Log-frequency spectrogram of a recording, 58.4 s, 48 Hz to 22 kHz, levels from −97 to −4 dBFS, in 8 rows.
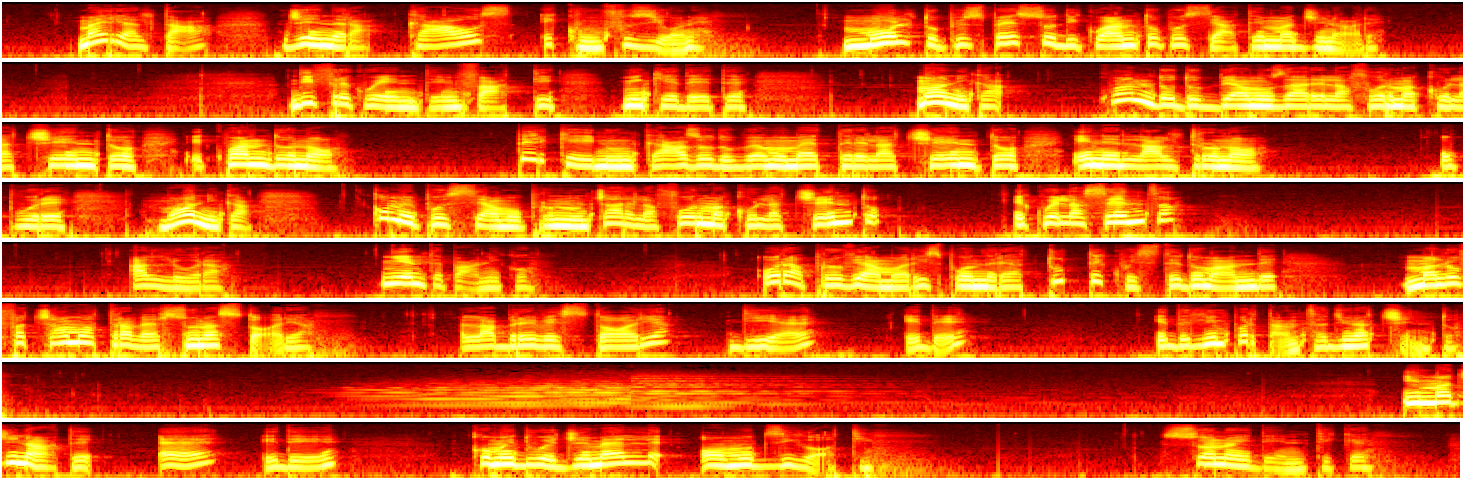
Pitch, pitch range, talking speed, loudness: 180 Hz, 155-205 Hz, 95 wpm, -16 LUFS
